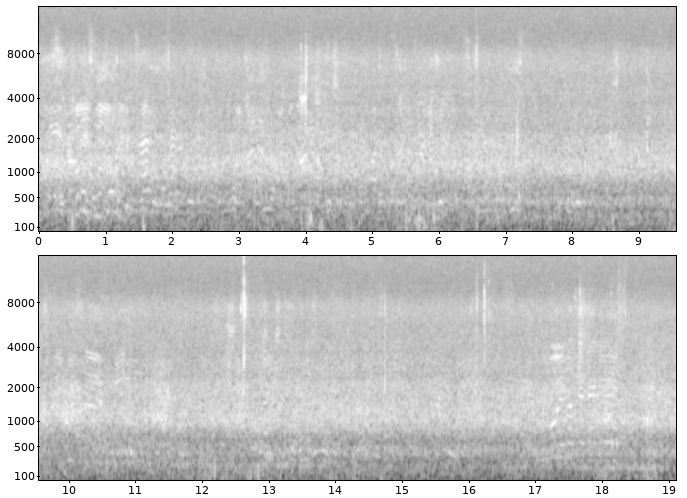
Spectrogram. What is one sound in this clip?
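Players shout to each other across an open field outdoors.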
